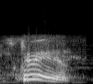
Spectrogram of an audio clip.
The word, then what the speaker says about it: through: Allora, perché è difficile da pronunciare? Perché noi italiani, ok, che parliamo una lingua fonemica, ovvero dove i suoni corrispondono alle lettere, ci vediamo tutto questo grande ammasso di lettere, quindi T-H-R-O-U-G-H, e entriamo nel pallone. Diciamo, come si pronuncia questo G-H? Buh.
